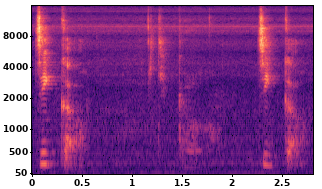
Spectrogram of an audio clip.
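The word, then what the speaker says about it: Zico: videos you know that there is no Z in the Korean language so his name is pronounced Dio Dio with kind of that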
